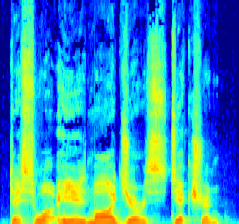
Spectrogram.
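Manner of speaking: put-on Cockney accent. Retelling what a character said, in a cockney accent. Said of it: "the guy with the Cockney accent".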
